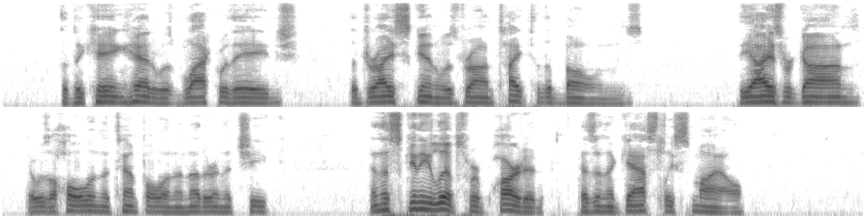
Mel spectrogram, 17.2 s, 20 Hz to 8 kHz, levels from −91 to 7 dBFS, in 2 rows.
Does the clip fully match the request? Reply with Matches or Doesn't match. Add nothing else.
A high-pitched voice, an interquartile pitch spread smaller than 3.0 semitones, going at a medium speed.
Doesn't match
